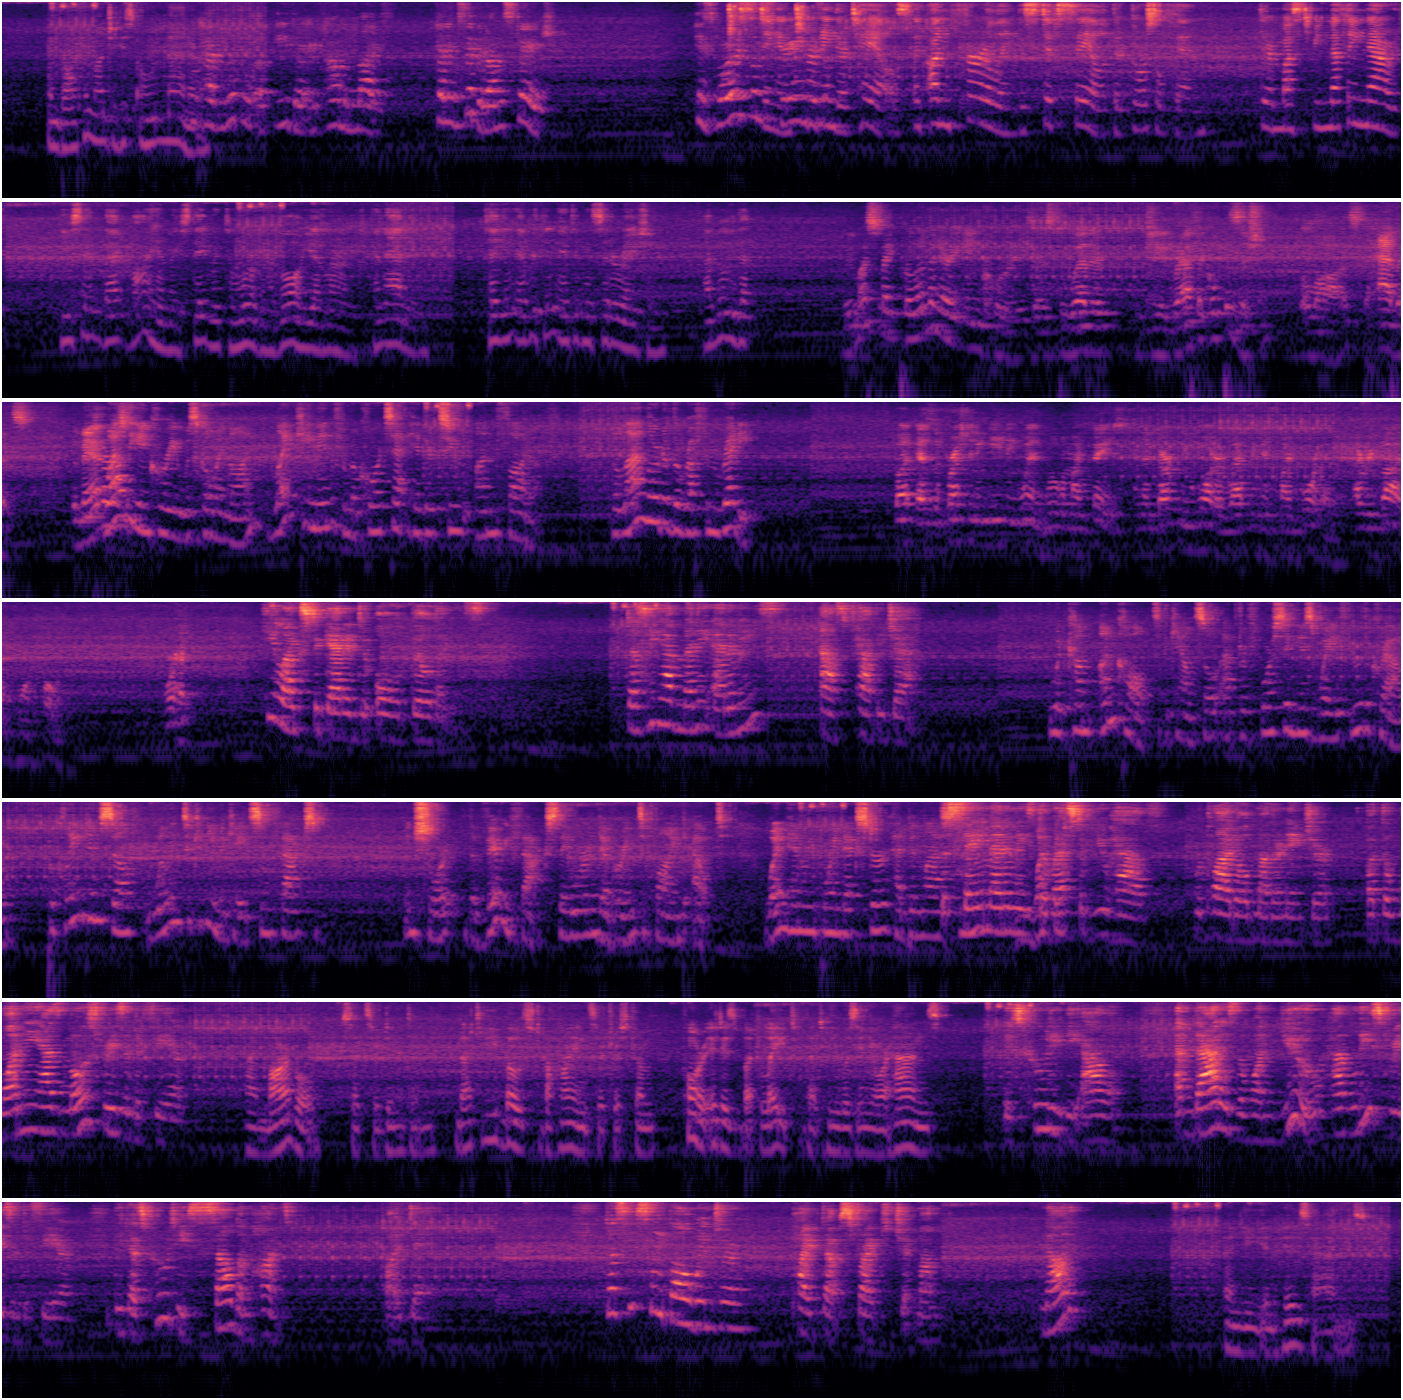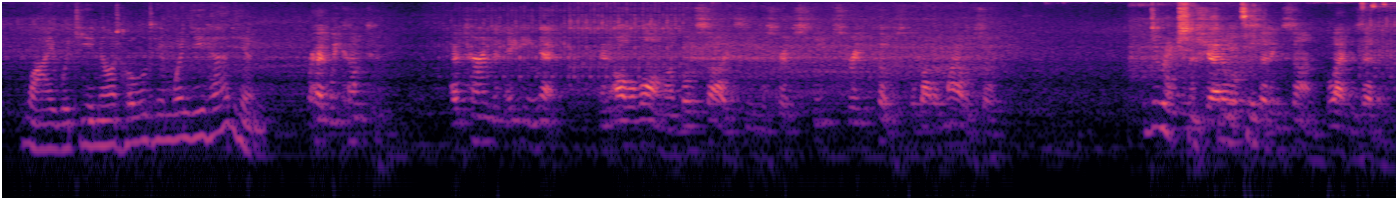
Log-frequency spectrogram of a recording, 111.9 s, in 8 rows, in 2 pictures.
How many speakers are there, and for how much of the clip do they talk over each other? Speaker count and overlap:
eight, about 4%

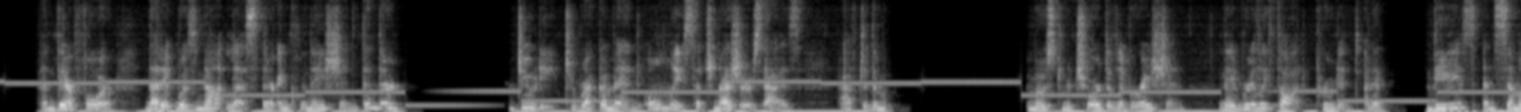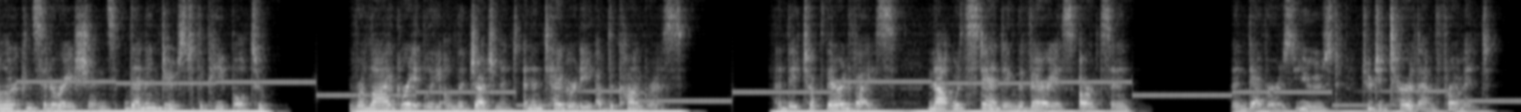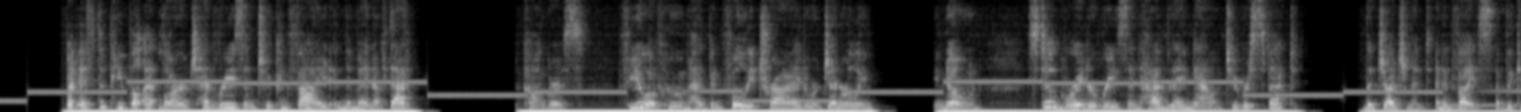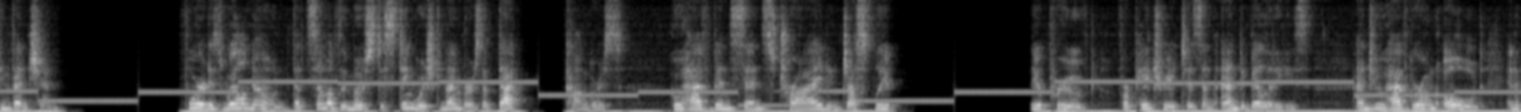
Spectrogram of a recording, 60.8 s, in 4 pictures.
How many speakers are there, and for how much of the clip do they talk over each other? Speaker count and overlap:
one, no overlap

